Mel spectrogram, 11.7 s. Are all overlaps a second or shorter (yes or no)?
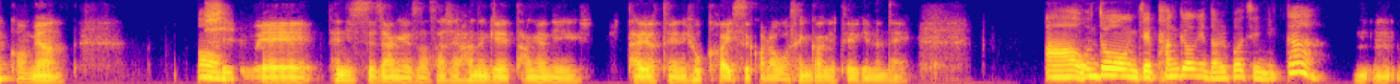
yes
